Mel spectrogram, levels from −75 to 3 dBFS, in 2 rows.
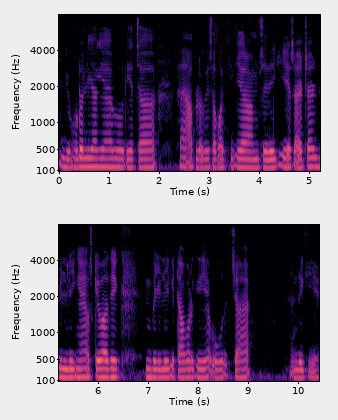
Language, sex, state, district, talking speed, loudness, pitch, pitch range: Hindi, male, Bihar, Madhepura, 195 wpm, -30 LUFS, 155 Hz, 155-160 Hz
